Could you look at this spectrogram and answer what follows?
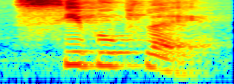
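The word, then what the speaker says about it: s'il vous plaît: is French this is how you say please see we'll play this is how you say good night bon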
